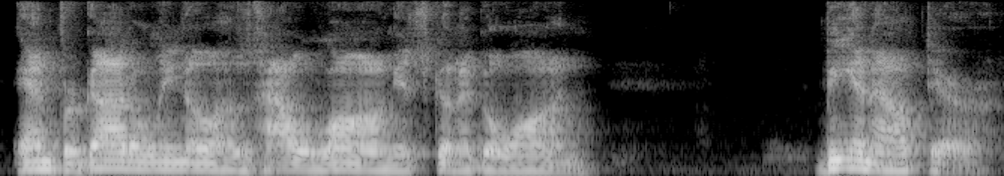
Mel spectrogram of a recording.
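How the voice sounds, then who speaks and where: Speaking very slowly in a fairly low voice, a man leaves long, frequent pauses amid audible room echo. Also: ordinary pitch variation. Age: 80s+. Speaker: political commentary vlogger. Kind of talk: opinion monologue. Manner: animated.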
